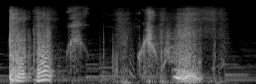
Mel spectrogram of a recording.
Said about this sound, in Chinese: …放屁了，好大的一声响屁！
